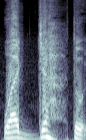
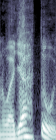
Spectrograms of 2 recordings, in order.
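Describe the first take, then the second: First: The middle j sound is doubled and held. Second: The middle j sound is short and single. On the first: The speaker calls it right. "Ada double di sini" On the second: The speaker calls it wrong. "jangan wajahtu"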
